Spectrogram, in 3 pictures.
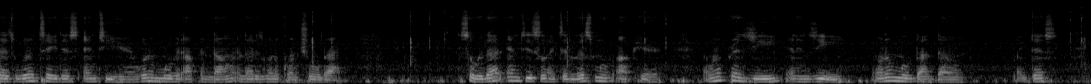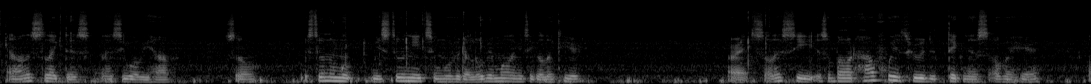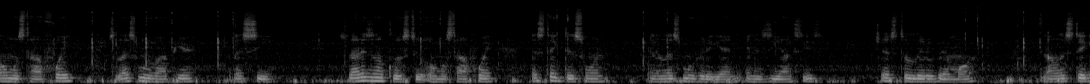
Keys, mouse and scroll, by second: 0.0-0.3 scroll down 1, 0.3-1.6 right drag, 1.6-3.3 scroll up 1, 3.5-11.2 shift+middle drag, 3.8-4.4 scroll up 2, 4.9-5.5 scroll down 2, 5.5-6.8 scroll up 4, 7.8 g, 11.2 shift+click, 11.9-12.9 right drag, 12.9-14.1 scroll up 2, 14.1-14.5 scroll up 1, 14.5-15.1 scroll down 3, 15.3-27.7 shift+middle drag, 15.5 scroll up 1, 16.0-16.6 shift+scroll up 1, 17.1 scroll up 1, 18.9-19.4 shift+scroll up 1, 22.6 scroll down 1, 23.9 scroll up 1, 24.5 scroll up 1, 25.6 scroll down 1, 27.0-27.4 scroll down 1, 27.7 right click, 28.0 scroll up 1, 28.6-31.9 middle drag, 29.7 g, 31.9 shift+click, 32.1 scroll down 1, 32.4 shift+middle click, 32.6 scroll up 1.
